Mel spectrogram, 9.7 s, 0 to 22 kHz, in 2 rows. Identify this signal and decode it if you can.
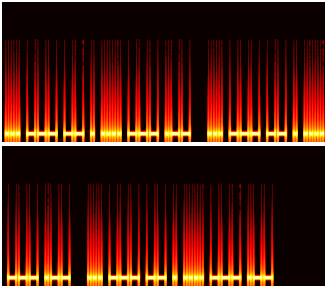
Morse code, heard as a keyed tone, about 28 wpm, 250 Hz. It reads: SOMEHOW SOMEHOW SOMEHOW
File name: morse / morse-training-30WPM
